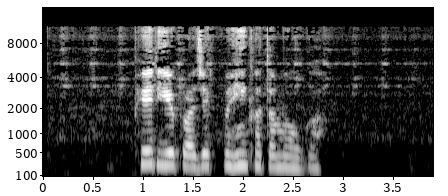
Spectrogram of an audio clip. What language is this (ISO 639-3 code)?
urd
